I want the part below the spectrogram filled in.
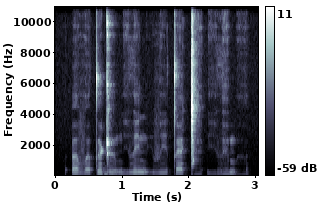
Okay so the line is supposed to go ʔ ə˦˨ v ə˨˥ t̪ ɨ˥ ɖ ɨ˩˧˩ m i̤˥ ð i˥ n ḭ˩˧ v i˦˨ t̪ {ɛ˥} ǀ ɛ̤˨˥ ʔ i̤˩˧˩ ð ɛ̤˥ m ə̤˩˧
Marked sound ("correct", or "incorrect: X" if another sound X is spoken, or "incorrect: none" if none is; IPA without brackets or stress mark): correct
